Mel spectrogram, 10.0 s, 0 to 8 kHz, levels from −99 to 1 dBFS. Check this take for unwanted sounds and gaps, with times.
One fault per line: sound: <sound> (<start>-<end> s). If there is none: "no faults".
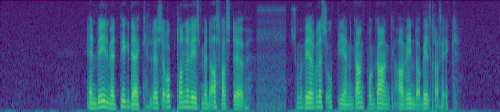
no faults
